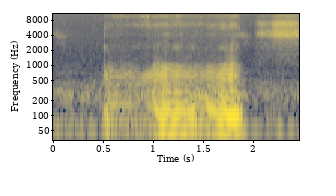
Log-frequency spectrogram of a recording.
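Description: A single loud, low rumbling snore on the in-breath from a sleeping dog; snoring.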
